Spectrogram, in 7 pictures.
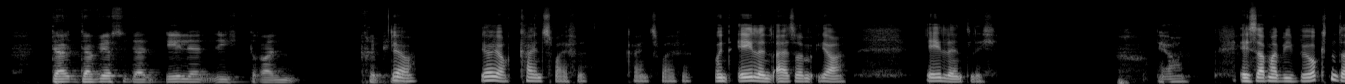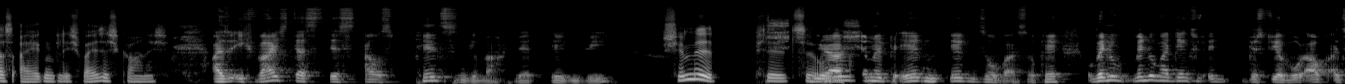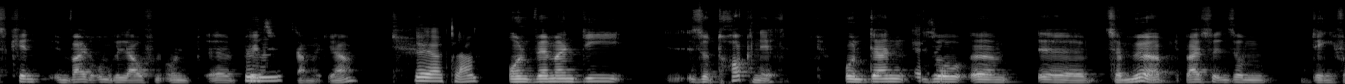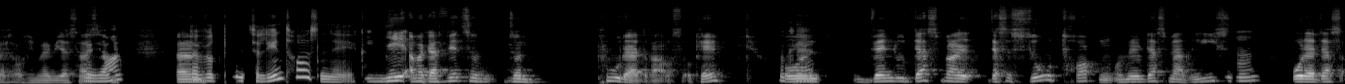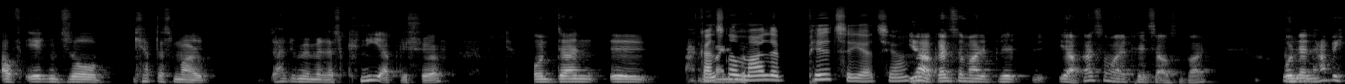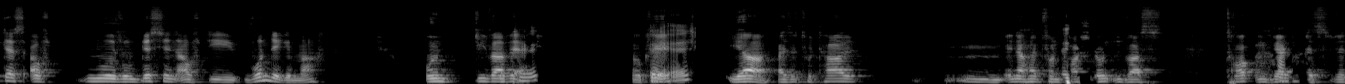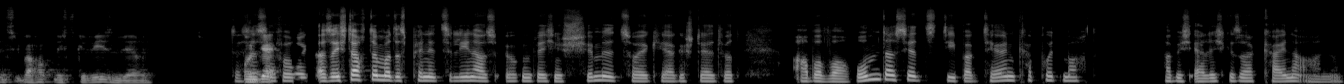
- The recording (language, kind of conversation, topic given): German, unstructured, Warum war die Entdeckung des Penicillins so wichtig?
- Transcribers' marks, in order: "elendig" said as "elendlich"; unintelligible speech; unintelligible speech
